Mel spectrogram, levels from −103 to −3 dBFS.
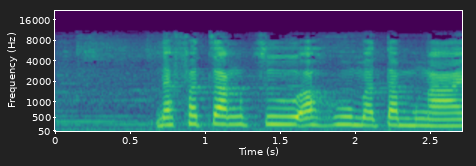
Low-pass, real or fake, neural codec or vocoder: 10.8 kHz; real; none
